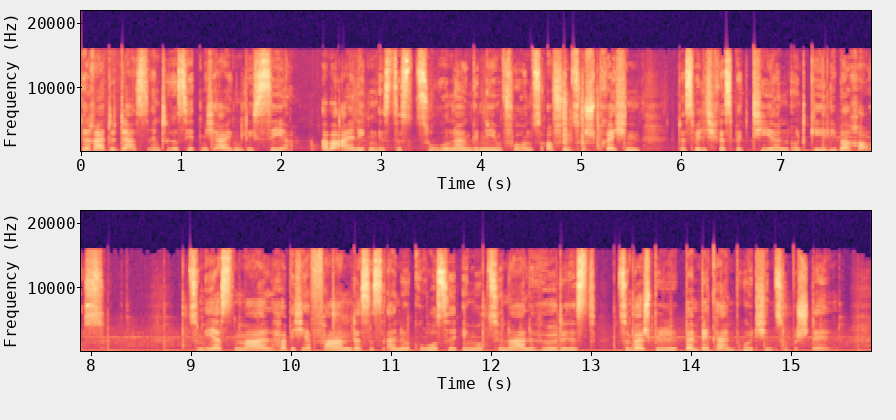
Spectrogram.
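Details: Adult woman speaking German; normal speech.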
